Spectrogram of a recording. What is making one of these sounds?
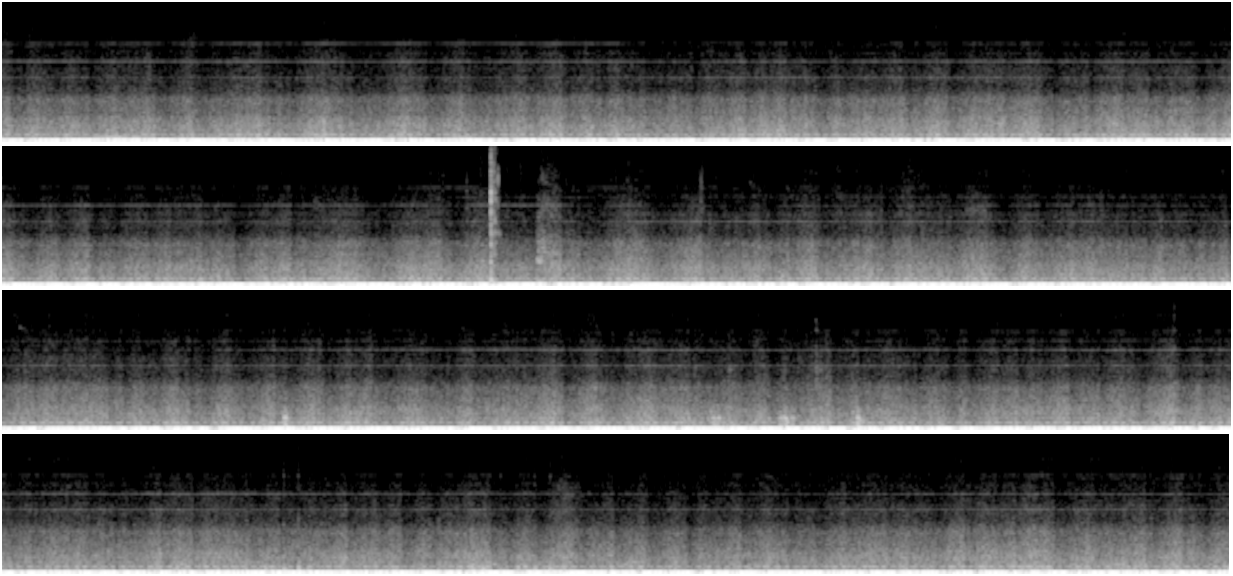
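Jet engines hum steadily inside an airliner cabin.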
